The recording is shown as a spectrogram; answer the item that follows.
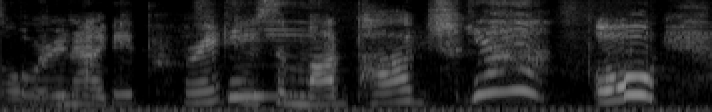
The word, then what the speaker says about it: Mod Podge: do you say it Mod Podge not Modge Podge not Maj Podge okay sounds like your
